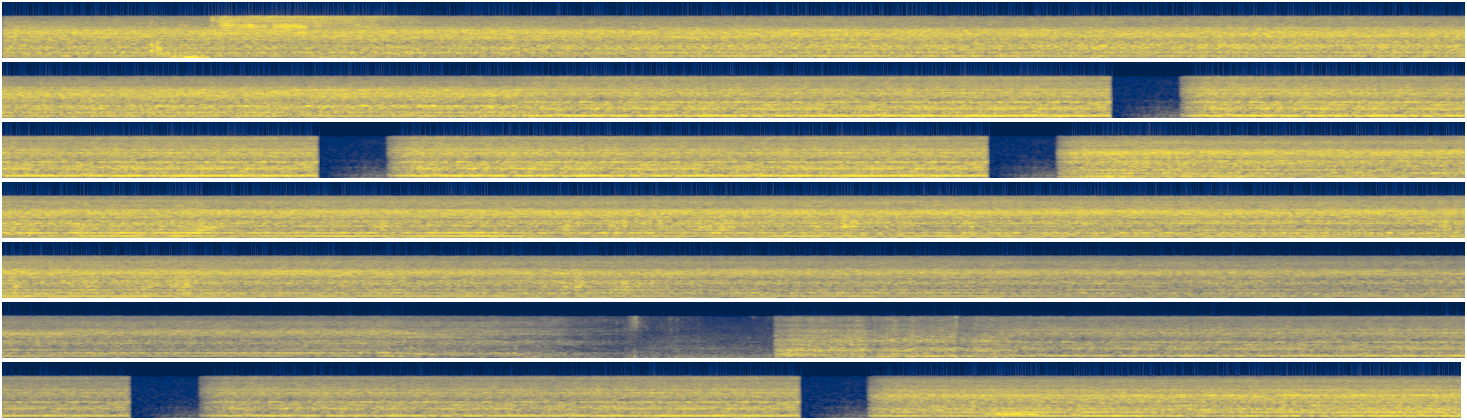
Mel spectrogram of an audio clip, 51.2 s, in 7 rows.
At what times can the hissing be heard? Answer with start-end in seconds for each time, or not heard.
0.1-2.1.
